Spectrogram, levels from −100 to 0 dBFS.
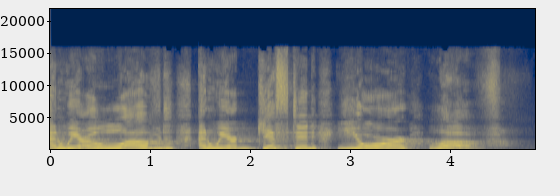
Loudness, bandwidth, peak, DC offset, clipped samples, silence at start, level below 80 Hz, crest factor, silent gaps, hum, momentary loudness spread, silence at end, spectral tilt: -21 LUFS; 16 kHz; -10 dBFS; under 0.1%; under 0.1%; 0 s; -68 dBFS; 12 dB; none; none; 8 LU; 0.3 s; -4 dB/octave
